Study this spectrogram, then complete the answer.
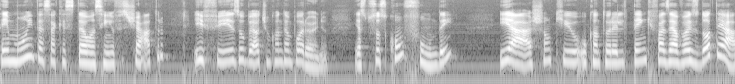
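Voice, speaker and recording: On a very clean recording with a silent background, a woman with an ordinary speaking voice talks at a moderate pace, her pitch fairly high and its variation ordinary. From Brazil, Pindamonhangaba, São Paulo state. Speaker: singer and voice teacher. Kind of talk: podcast interview. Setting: studio.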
